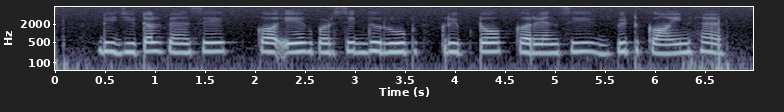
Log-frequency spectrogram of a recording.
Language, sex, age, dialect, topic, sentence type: Hindi, female, 18-24, Garhwali, banking, statement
